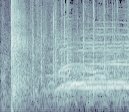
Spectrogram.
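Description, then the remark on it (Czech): A single sharp, loud crack of a starting pistol shot at the start of a race in Velké Bílovice, Břeclav district, South Moravia, followed by a continuous murmur of a crowd with overlapping voices and faint whistles or cheers. “Koncentrace, výstřel a start.”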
